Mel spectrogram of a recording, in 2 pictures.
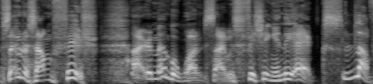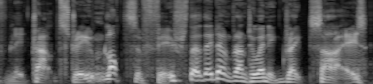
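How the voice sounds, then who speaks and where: A pushy, boastful clubman voiced by a man who can't stop talking about his own exploits. The voice sits noticeably higher than the reader's own, and it comes out loud, eager and a little breathy. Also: big pitch swings, normal speed, no echo, studio quality, full character voice. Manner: blustering, eager to talk about himself. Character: boastful, pushy male club bore.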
